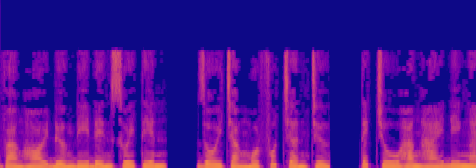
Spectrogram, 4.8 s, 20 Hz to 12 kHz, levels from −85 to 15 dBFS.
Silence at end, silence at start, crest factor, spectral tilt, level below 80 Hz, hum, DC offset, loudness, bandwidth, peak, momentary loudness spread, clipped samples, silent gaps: 0 s; 0 s; 12 dB; -6 dB/octave; -54 dBFS; none; under 0.1%; -20 LUFS; 8.8 kHz; -6 dBFS; 6 LU; under 0.1%; 1.72-1.90 s, 3.38-3.58 s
